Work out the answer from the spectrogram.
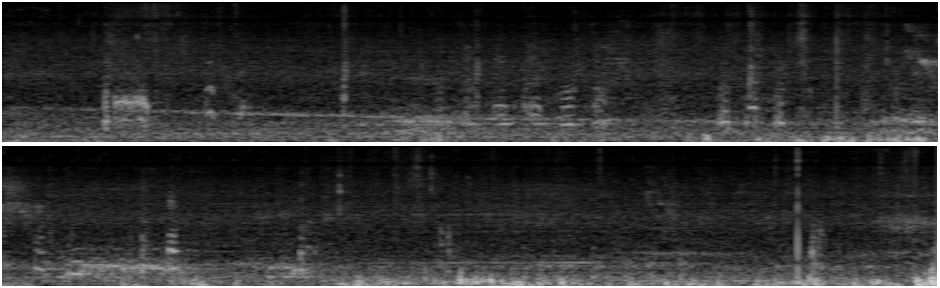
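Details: A young rooster on a rooftop makes a long, slowly falling tonal note, then shorter nasal chirps midway, while low rumbling noise grows louder toward the end.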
